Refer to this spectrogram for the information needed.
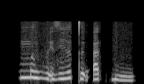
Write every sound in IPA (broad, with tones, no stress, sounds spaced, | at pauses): m ə˧ w v ḛ˧˨ z i˨˦ ə̯ t̪ ə̰˧˨ w ʔ a˦˥ t̚ ɓ ṳ˨˩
